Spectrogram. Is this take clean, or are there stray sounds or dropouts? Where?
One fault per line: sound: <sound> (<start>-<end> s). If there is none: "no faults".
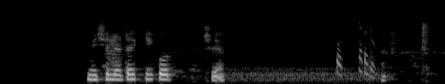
sound: chirp (3.4-3.8 s)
